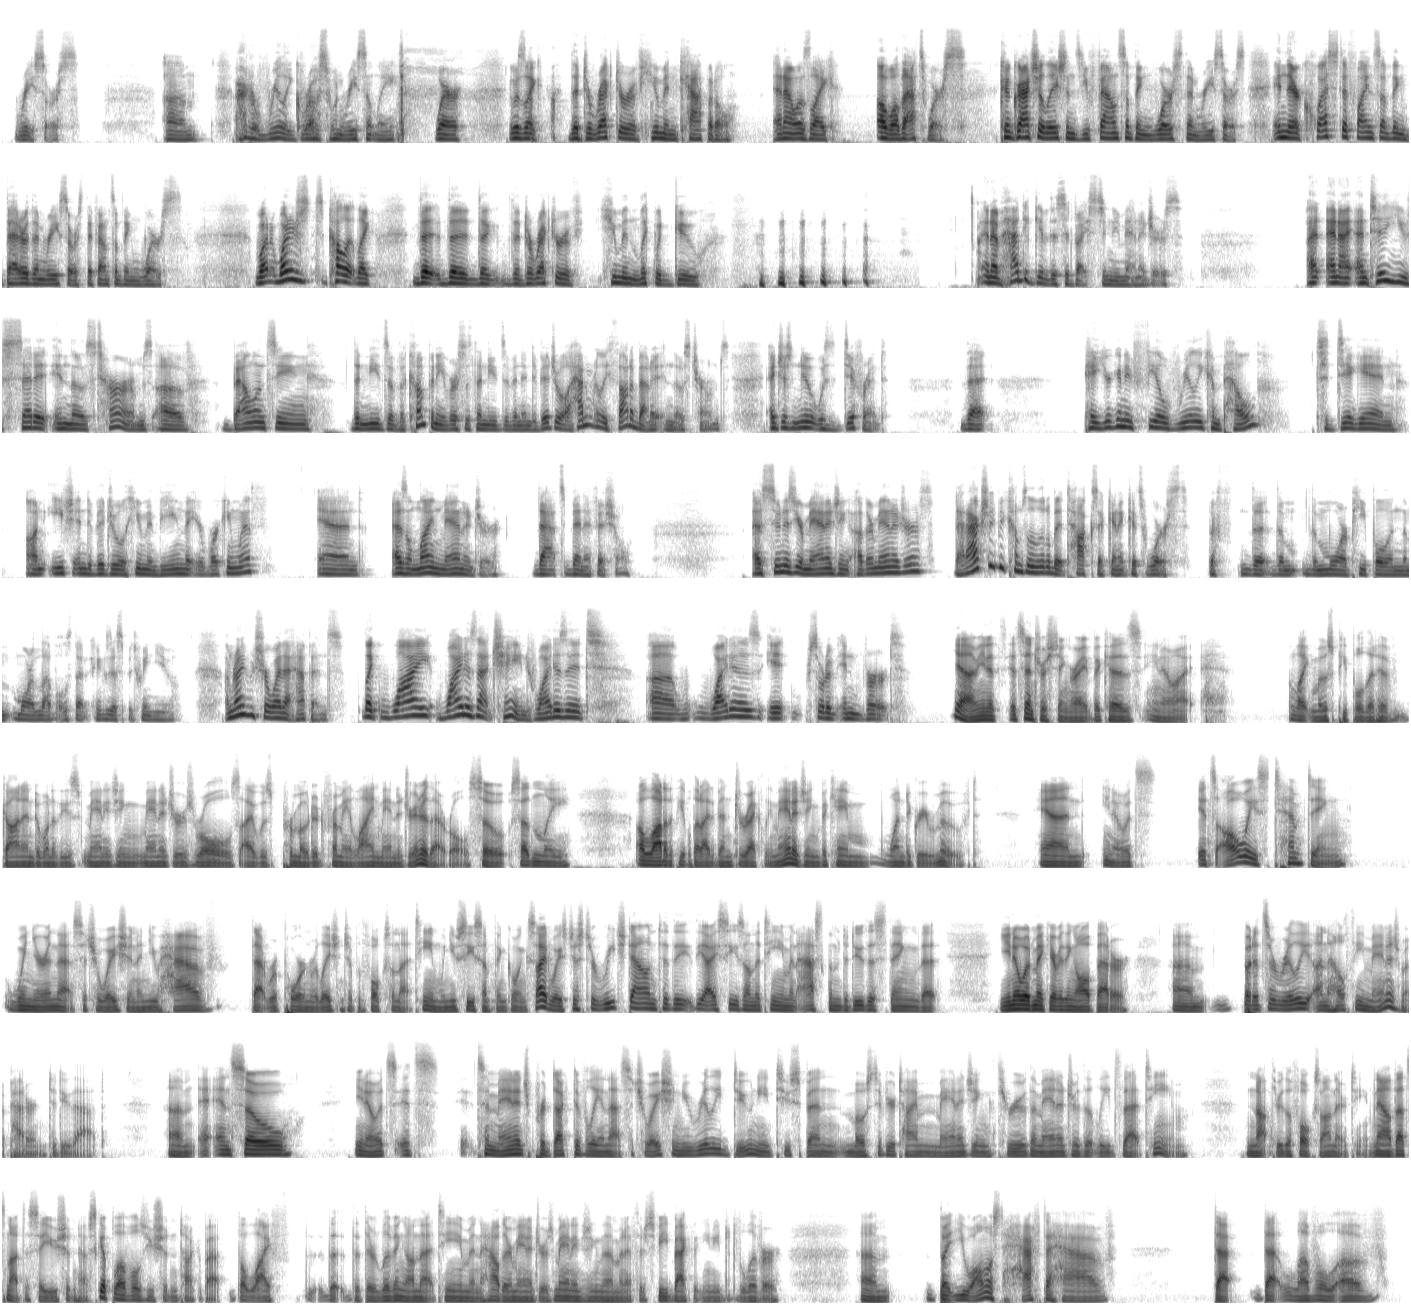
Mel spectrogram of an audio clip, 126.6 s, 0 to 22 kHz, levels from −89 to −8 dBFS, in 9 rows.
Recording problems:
muffled; very; fading above 2 kHz

